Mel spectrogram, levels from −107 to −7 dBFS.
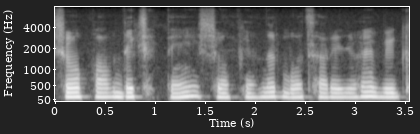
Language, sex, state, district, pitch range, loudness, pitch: Hindi, male, Bihar, Vaishali, 135-145 Hz, -19 LUFS, 140 Hz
